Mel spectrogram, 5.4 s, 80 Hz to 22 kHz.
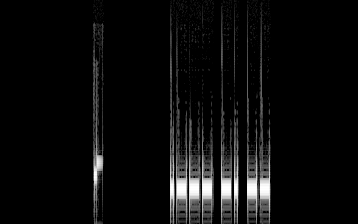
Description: Morse code, heard as a keyed tone, about 25 wpm, 700 Hz. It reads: JNM
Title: USA Call Sign Postfixes - 3 Letters 25wpm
